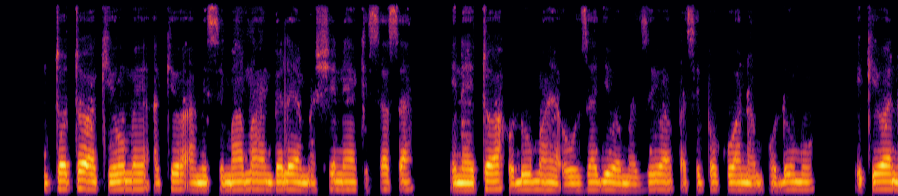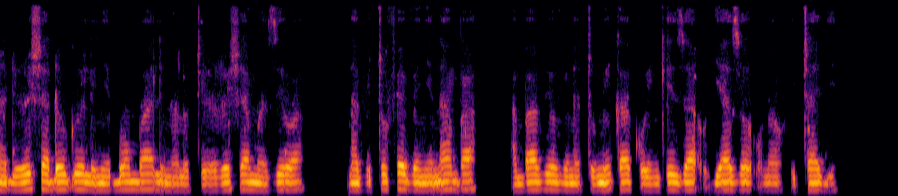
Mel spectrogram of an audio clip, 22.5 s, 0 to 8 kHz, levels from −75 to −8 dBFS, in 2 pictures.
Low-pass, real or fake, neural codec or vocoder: 7.2 kHz; fake; vocoder, 44.1 kHz, 128 mel bands every 256 samples, BigVGAN v2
